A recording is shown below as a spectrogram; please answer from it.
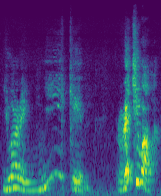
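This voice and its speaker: A woman voicing an excitable little boy kitten who playfully thinks he is a chihuahua, in a children's storybook. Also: fairly high pitch, takes it slowly, full character voice. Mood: playful bravado. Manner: playful exclamations mixed with Spanish words. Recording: roomy, distant microphone.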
